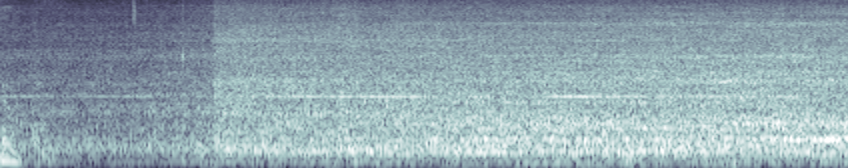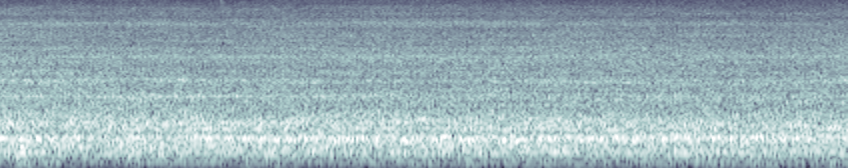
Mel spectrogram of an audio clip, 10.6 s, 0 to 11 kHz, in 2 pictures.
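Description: Roborock S8 Pro Ultra robot vacuum-mop starting up as it leaves its dock after washing its mop pad: its suction motor comes on about a second in and then runs steadily while it begins vacuuming and mopping a tiled floor.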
